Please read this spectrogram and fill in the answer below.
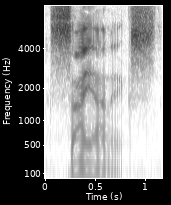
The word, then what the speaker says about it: Psyonix: Yeah, the game initially released in 2015, July, and the publisher is Psyonix. There we go. That's how you pronounce that word.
